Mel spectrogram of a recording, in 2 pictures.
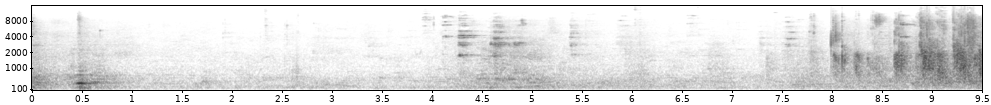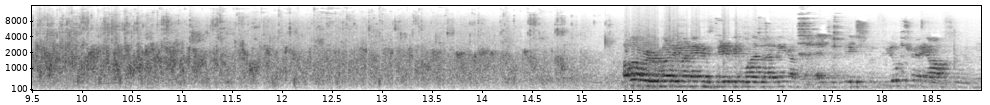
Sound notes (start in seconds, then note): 8.0 clapping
